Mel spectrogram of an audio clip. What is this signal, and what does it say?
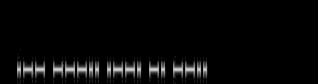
Morse code, heard as a keyed tone, about 40 wpm, 700 Hz. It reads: W8PNZ
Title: USA Call Signs - 5 Characters - 4x Character Spacing - 40wpm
